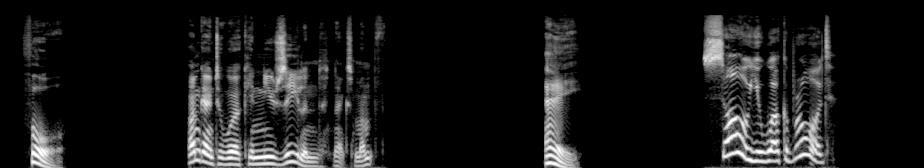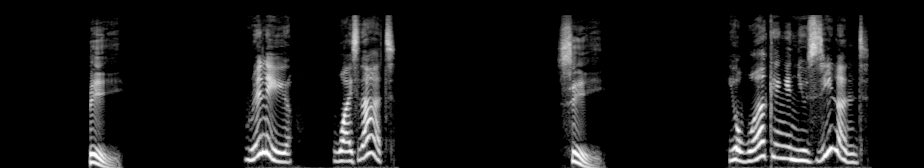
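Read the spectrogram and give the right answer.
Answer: B: Really? Why is that?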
